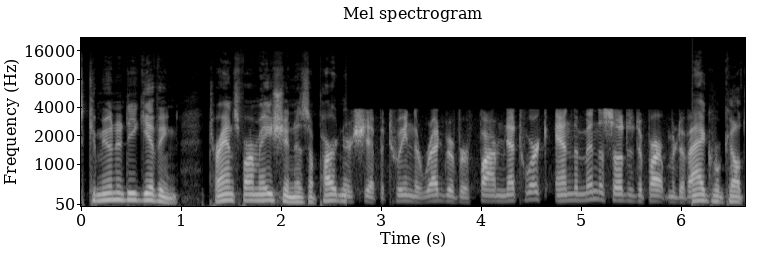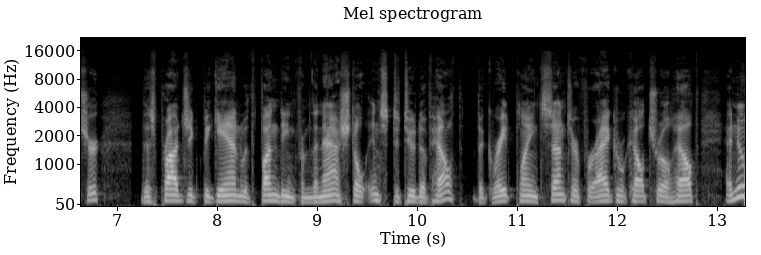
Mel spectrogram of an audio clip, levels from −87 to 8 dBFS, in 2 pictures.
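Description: From 2.66 to 6.12 s the input likely switched to a poorer device. The speech loses everything above 3.8 kHz and turns dull and boxy, with a faint new background noise. There is no gap at either switch and no real change in loudness.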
